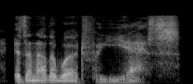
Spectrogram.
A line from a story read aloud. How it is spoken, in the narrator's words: Klaus explained quietly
